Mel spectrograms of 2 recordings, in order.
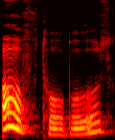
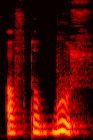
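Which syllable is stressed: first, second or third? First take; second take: first; third. First: The stress is on the first syllable. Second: The stress is on the third syllable.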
